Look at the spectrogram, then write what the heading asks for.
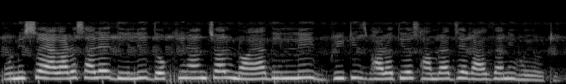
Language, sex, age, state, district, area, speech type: Bengali, female, 18-30, West Bengal, Howrah, urban, read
